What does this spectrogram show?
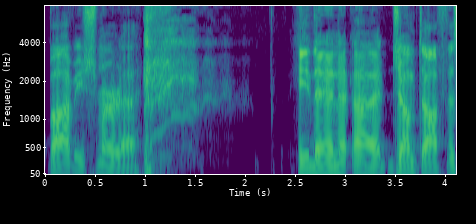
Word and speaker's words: Bobby Shmurda: That is rhymes with Shmurda. Ferda. Bobby Shmurda is correct.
